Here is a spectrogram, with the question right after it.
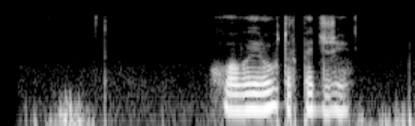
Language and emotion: Russian, neutral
